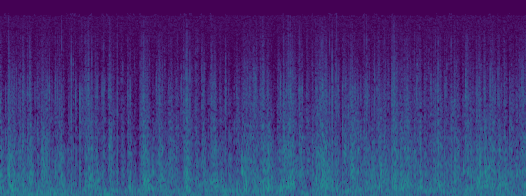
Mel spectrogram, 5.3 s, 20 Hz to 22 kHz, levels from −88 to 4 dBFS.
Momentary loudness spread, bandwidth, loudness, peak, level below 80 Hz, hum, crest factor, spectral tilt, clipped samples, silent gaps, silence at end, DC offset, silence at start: 2 LU; 17 kHz; -45 LUFS; -24 dBFS; -56 dBFS; none; 20 dB; -4.5 dB/octave; under 0.1%; none; 0 s; under 0.1%; 0 s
